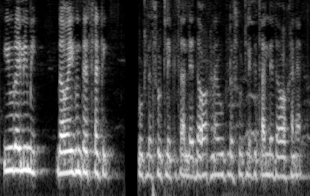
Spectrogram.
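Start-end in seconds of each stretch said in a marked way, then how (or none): none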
